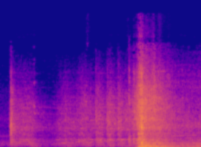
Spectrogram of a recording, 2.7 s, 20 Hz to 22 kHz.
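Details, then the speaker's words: Cub Cadet garden tractor fitted with a 305 Chevy small-block V8, after a new fuel pump was installed: quiet lead-in, then it catches at once with a crisp bark and settles. A clean, healthy start. "Dude, that startup is so legit."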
